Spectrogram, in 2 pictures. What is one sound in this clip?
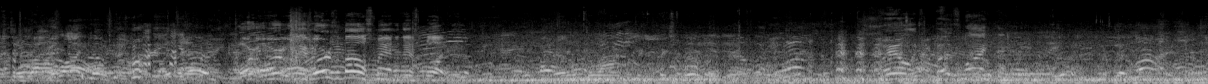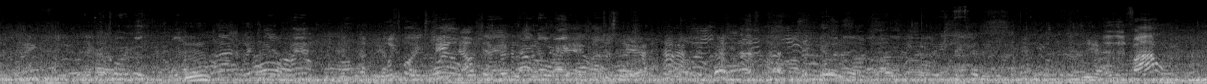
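A crowd of men and women chatter nearby outdoors.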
